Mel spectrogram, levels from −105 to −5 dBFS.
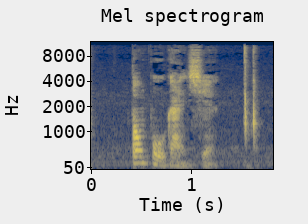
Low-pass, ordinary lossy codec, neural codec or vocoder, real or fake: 10.8 kHz; MP3, 64 kbps; none; real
